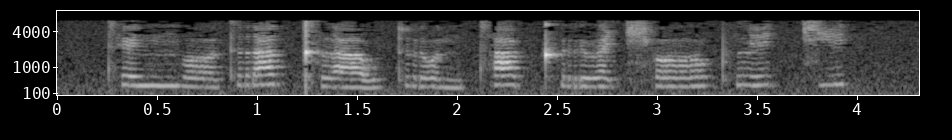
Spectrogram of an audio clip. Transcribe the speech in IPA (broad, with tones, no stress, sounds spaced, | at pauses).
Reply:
tʰ e˧ n ŋ ɤː˨˩ t r a˦˥ t̚ kʰ l a˩˦ w t r o˨˩ n tʰ a˥˩ p̚ kʰ r ɯ˧ a̯ t͡ɕʰ ɤː˦˥ pʰ l i˥˩ t̚ t͡ɕ i˦˥ t̚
